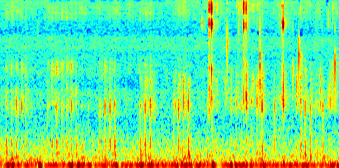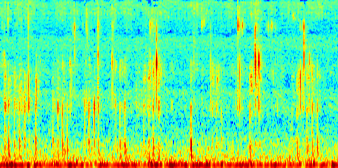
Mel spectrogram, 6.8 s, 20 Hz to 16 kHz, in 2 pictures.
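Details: Ao, a kitten 17 days old looked after by volunteers in Tama City, Tokyo, purrs while being petted on 10 October 2022; steady deep rumble with faint clicks and rustles on top.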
